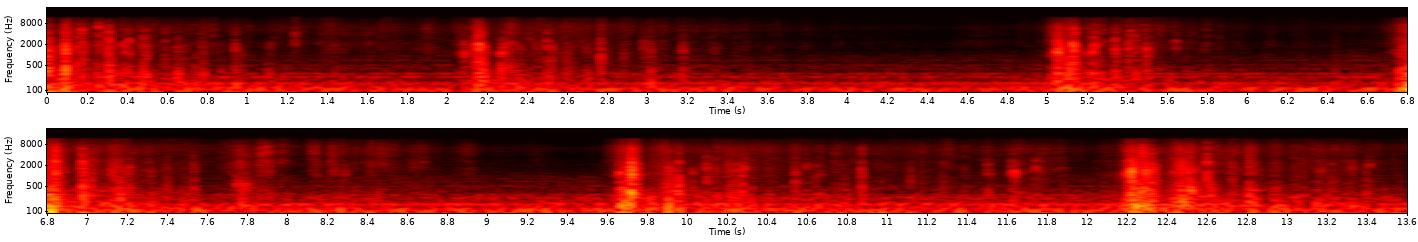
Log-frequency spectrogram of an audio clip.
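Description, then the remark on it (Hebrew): Ordinary gardeners' work gloves flapped in a foley studio to mimic the wings of a bird flying off a building or passing across the screen: six or so brisk, papery fluttering bursts at irregular intervals, separated by quiet stretches with faint background noise and no talking. “ובאמת מצאנו שהכפפות, כפפות עבודה רגילות של גננים, עושות בדיוק את הדבר הזה, מספיק גמישות, מספיק מהירות, ומפיקות צליל מולה של ציפור שאפה מבניין, או חולפת על פני המסך.”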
